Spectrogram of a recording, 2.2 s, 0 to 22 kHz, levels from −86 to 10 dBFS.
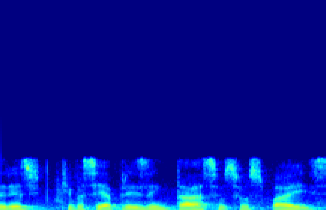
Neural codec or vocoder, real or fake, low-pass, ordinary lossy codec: none; real; 5.4 kHz; none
